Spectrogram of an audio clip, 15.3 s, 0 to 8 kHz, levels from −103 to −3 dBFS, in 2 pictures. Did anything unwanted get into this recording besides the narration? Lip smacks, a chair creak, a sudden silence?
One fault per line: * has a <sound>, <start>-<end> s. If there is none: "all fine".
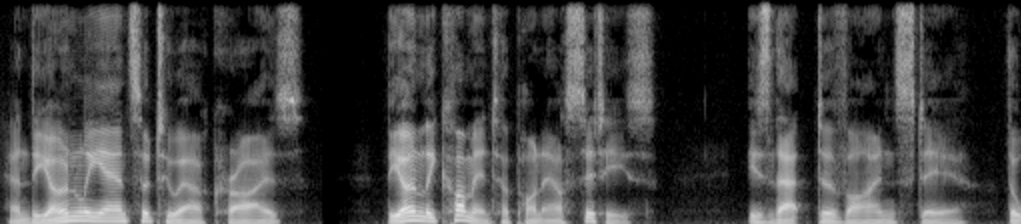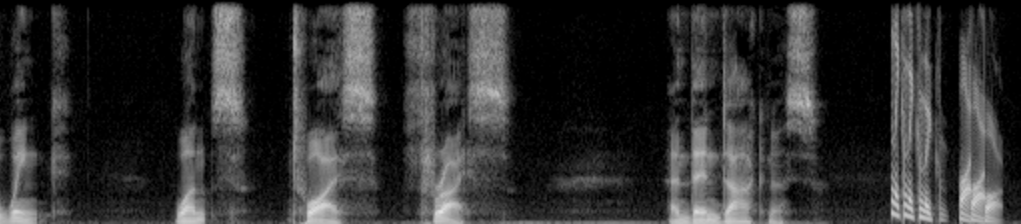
* has a chirp, 14.3-15.2 s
